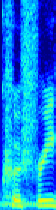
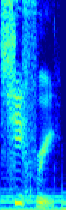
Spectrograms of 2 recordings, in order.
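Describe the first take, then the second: First: The name begins with an English q sound. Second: The name begins with a t-like sound. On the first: "I think I say it like Qwifree" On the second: "reads it as Qifree... when you're like romanizing Chinese sounds, it's like T sound"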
